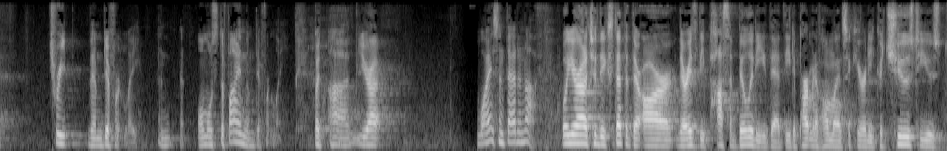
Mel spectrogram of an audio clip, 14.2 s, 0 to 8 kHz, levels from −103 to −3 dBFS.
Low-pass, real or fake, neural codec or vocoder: 7.2 kHz; real; none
